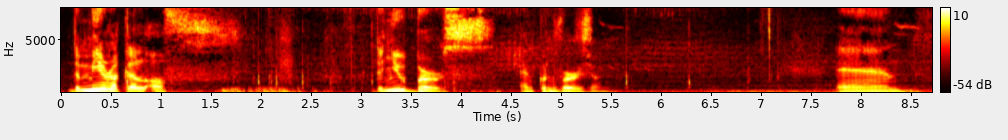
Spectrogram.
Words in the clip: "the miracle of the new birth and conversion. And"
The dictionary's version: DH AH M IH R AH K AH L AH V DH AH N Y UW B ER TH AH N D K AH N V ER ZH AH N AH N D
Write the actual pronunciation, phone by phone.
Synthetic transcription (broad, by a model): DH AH M IH R AH K AH L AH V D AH N Y UW B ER S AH N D K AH N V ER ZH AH N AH N D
